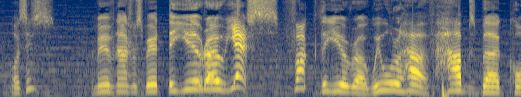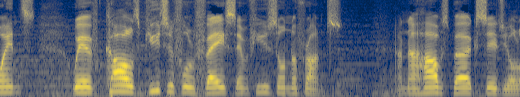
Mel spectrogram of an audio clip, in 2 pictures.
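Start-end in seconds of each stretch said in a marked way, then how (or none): 1.1-7.0 put-on loud, raised, gleeful decree in Austrian accent; mock triumphant proclamation. Austrian ruler abolishing the euro for Habsburg coins, triumphant. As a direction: proclaim it like a victorious emperor.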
